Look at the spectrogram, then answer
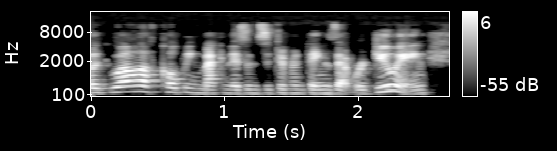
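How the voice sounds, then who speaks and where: A woman uses a normal speaking voice at a medium pitch with ordinary pitch variation. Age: 30s. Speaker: nutritionist and personal trainer. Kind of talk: casual interview chat.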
